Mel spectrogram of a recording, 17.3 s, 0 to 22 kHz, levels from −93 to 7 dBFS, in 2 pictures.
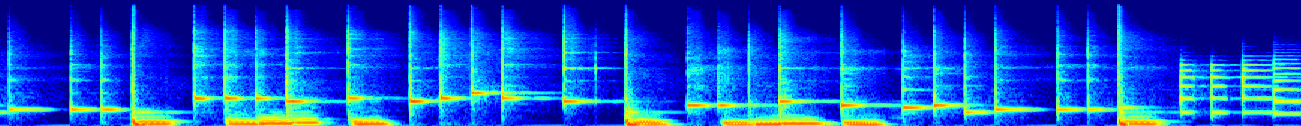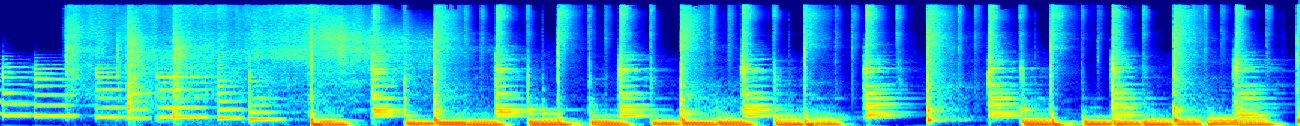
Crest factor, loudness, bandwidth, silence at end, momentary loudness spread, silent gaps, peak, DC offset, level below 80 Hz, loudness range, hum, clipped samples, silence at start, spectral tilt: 14 dB; -20 LUFS; 19.5 kHz; 0.1 s; 10 LU; none; -6 dBFS; under 0.1%; -22 dBFS; 6 LU; none; under 0.1%; 0 s; -6 dB/octave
